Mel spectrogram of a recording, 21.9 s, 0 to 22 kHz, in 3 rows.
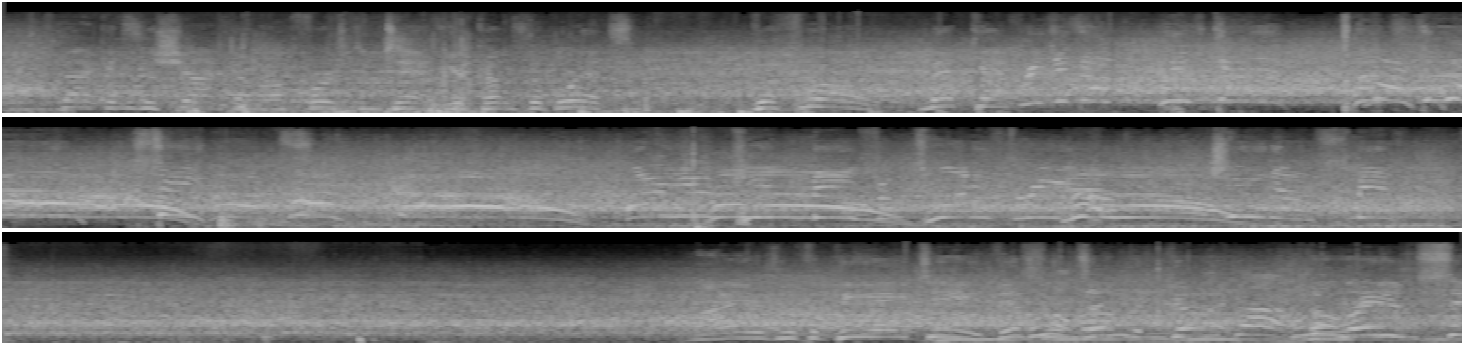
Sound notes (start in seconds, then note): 6.4 crowd cheering; 6.4 players cheering; 9.1 crowd cheering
